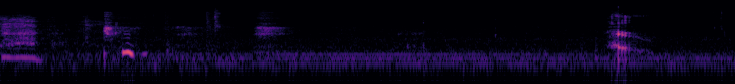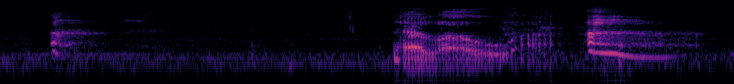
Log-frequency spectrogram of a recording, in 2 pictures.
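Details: Person deliberately doing big burps for a video: several short belch-like sounds and a louder, longer belch near the end over a quiet room hum.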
